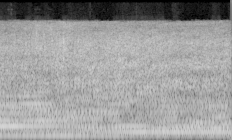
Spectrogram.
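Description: Dirt track race car at a raceway, a loud, sustained engine drone with steady harmonic tones as it accelerates away, close and unbroken with no voices.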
